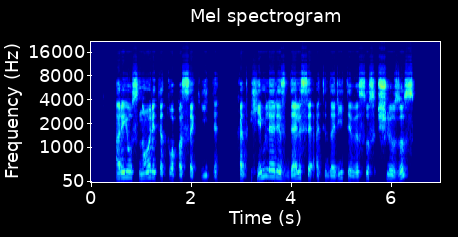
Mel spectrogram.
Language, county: Lithuanian, Utena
